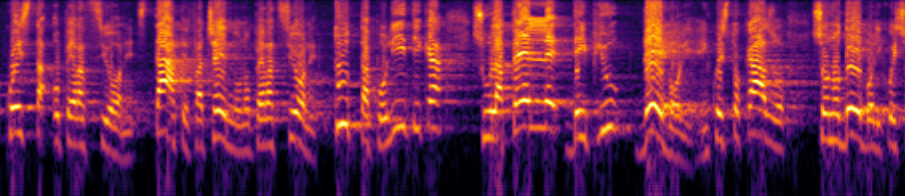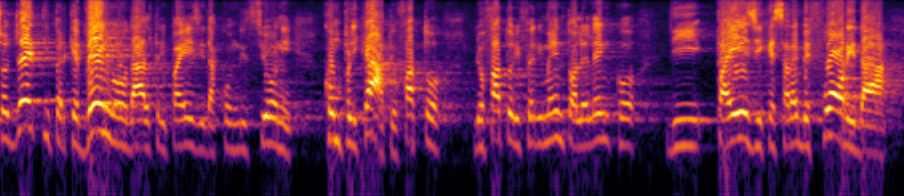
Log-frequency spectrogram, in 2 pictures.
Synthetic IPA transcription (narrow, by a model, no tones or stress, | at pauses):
kwest̪aʔopeɾat̪sːjoːnest̪aːt̪efat͡ʃɛnd̪ounopeɾat̪sːjoːnet̪ut̪ːapoliːt̪ika | sulːapɛlːed̪ejpjud̪ɛːbolḭḛiŋkwest̪okaːzosoːnod̪ɛːbolikwejsod͡ʒːɛt̪ːiperk̟evːɛŋɡonod̪aalt̪ɾipaeːzid̪akːond̪it̪sːjoːni | komplikaːt̪eɔfːat̪ːo | liɔfːat̪ːoɾifeɾiment̪oalːelɛŋko | d̪ipaeːzikesːaɾɛbːefwɔːɾid̪a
